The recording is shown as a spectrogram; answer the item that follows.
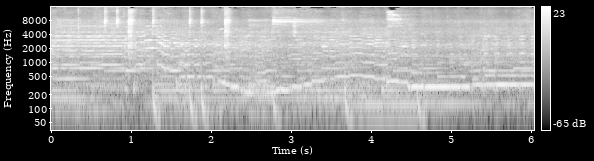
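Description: Electric violin playing a melody over backing music with a beat and bass. The violin line slides down and back up, then settles into two long held notes near the end.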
